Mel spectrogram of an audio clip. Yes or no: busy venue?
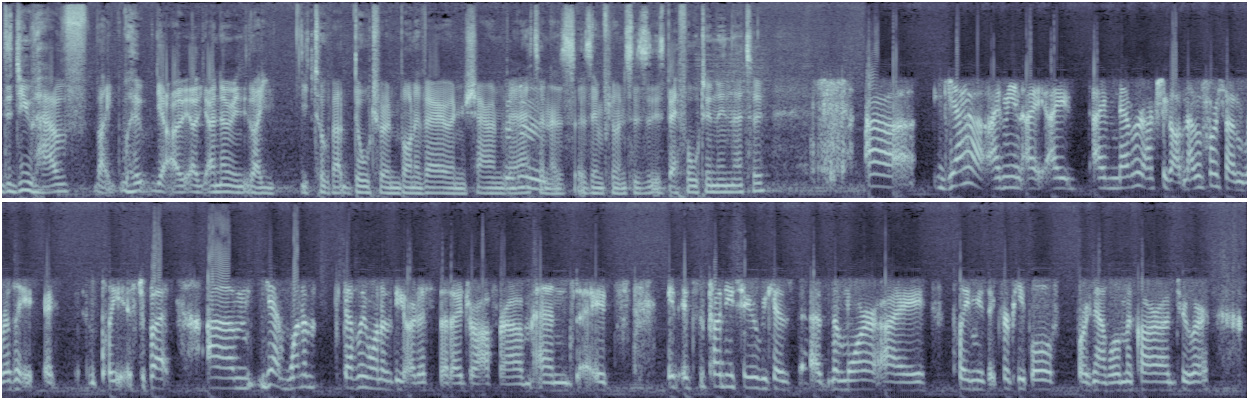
no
